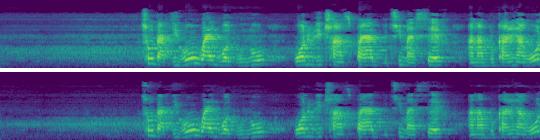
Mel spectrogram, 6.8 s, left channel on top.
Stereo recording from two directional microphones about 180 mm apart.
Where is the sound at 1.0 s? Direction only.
30° left (ahead or behind).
